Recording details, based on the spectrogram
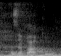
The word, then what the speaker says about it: Zavakou: Zavakou.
